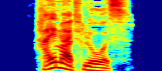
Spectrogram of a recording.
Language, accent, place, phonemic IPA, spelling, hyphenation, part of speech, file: German, Germany, Berlin, /ˈhaɪ̯matˌloːs/, heimatlos, hei‧mat‧los, adjective, De-heimatlos.ogg
- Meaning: without a homeland; stateless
